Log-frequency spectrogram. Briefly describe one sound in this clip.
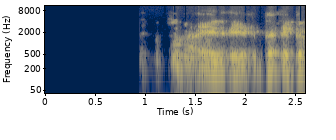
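A middle-aged man speaks with animation through an online call.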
